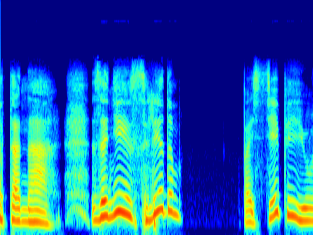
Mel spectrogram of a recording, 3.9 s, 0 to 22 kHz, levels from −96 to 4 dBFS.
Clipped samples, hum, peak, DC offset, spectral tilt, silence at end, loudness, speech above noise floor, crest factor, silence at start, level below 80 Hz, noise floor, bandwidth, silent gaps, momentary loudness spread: under 0.1%; none; -4 dBFS; under 0.1%; -6.5 dB/octave; 0 s; -21 LUFS; 61 dB; 16 dB; 0 s; -64 dBFS; -82 dBFS; 8.4 kHz; none; 18 LU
